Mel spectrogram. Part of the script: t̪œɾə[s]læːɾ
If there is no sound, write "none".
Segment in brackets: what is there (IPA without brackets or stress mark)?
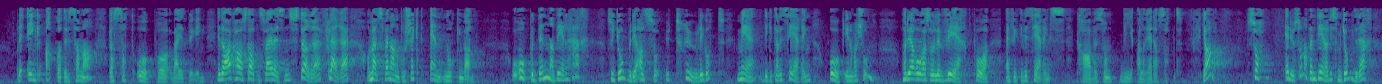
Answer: f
